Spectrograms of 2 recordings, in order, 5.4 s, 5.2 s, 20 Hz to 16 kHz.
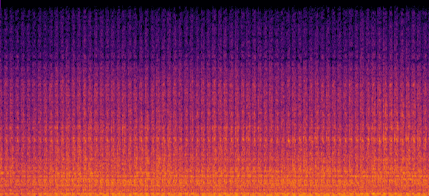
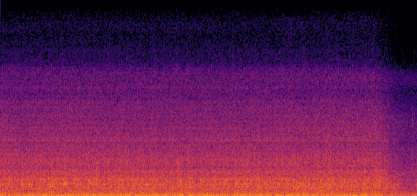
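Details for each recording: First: Barn-find 1998 Jeep Cherokee XJ, first run on a different battery: harsh metallic clatter at three or four hits a second over the idle, though it has oil pressure; a bent bell housing cover is striking rotating parts. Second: Barn-find 1998 Jeep Cherokee XJ with torque converter unbolted and bell housing cover removed: steady, even low idle drone with no clunks or knocks, then a smooth fade; engine good, transmission unknown. Normal idle.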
